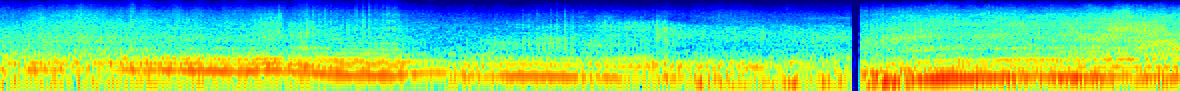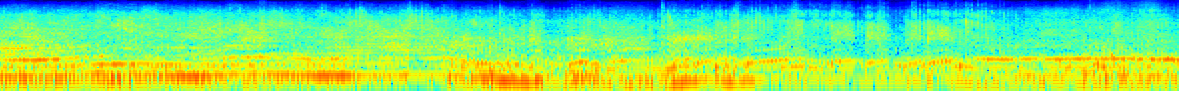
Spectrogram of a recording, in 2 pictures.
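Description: Mud racing trucks' engines revving hard as they run through a mud pit, their pitch climbing and dropping over and over. There is a sudden break a little over four seconds in, and the engine sound then picks up again at high revs.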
